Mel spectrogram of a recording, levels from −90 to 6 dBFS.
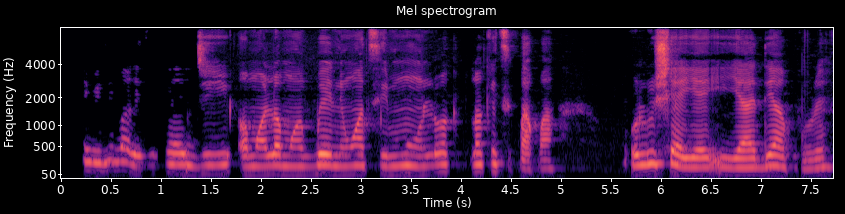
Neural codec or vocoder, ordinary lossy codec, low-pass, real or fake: none; none; none; real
